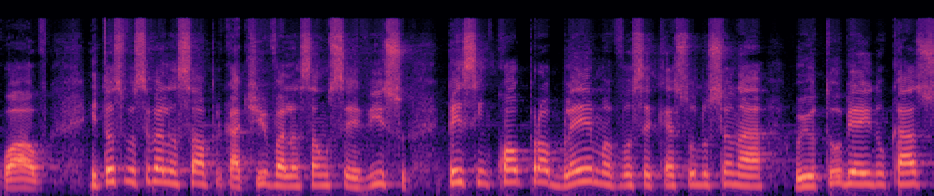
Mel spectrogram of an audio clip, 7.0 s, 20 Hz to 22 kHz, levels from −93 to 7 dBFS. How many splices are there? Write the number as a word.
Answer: zero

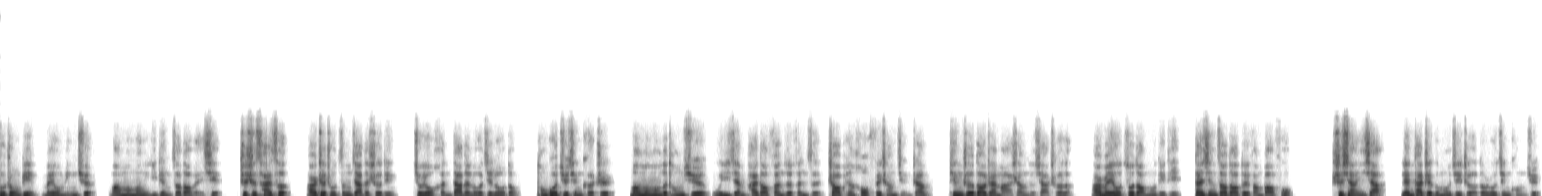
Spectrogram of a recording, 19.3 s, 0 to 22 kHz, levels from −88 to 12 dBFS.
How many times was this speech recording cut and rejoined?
one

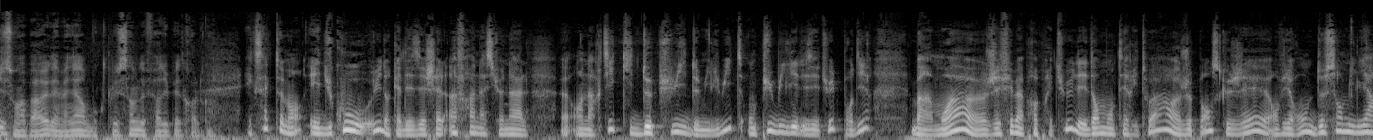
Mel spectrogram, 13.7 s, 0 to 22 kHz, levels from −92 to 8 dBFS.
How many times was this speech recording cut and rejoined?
one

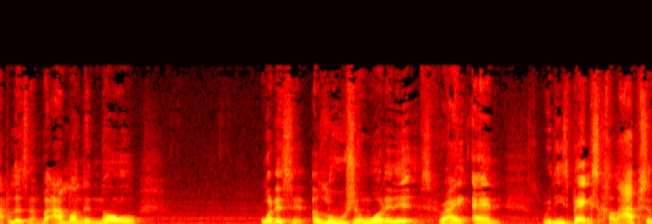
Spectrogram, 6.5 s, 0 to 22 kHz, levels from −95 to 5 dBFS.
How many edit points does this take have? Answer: zero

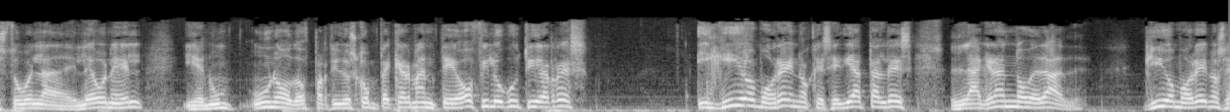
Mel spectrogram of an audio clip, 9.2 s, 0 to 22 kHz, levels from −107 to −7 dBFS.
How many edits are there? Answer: zero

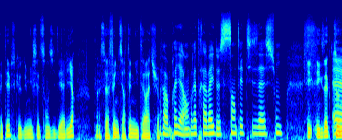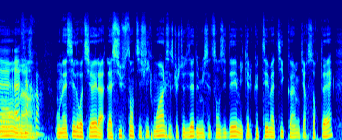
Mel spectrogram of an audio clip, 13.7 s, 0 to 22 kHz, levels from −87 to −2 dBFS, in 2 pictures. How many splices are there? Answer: two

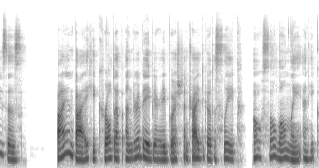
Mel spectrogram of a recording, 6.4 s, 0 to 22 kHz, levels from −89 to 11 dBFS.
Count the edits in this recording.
two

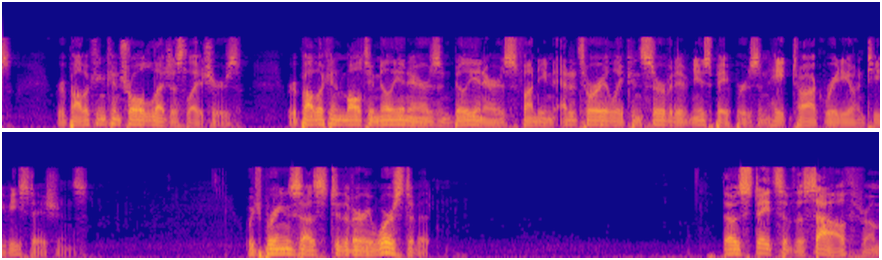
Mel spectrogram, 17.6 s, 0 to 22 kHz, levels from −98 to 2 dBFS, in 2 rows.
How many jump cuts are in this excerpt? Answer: zero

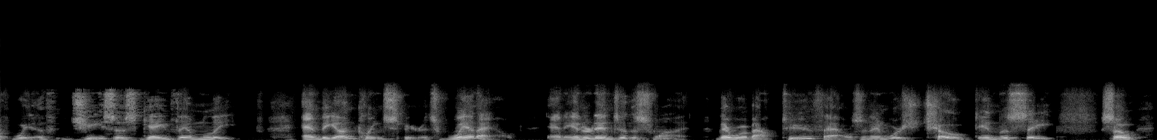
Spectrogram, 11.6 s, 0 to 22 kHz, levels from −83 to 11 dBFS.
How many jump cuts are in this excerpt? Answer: one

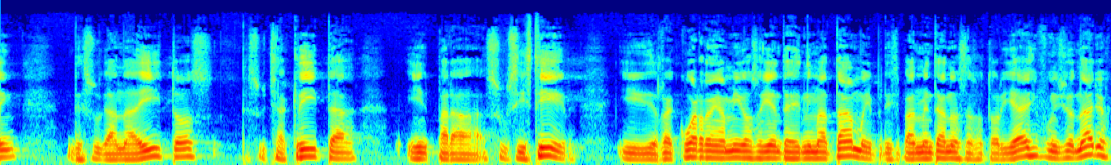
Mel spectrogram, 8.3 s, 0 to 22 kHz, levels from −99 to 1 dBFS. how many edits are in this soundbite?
zero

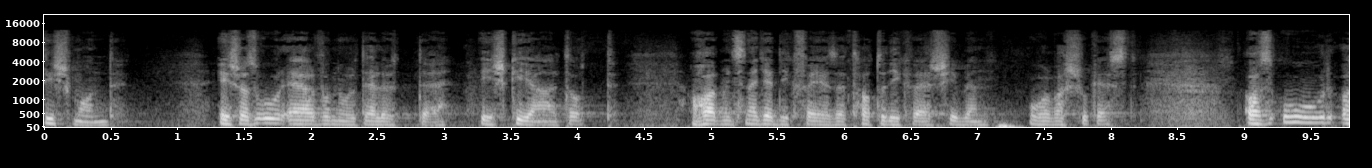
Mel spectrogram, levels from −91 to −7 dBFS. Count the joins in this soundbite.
zero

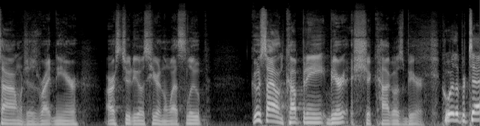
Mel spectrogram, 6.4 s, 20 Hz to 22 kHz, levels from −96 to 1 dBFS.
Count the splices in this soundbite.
one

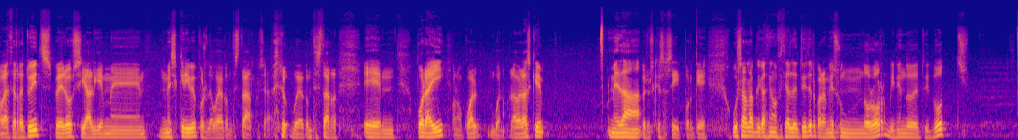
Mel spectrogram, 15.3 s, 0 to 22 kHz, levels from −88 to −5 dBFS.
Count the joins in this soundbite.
three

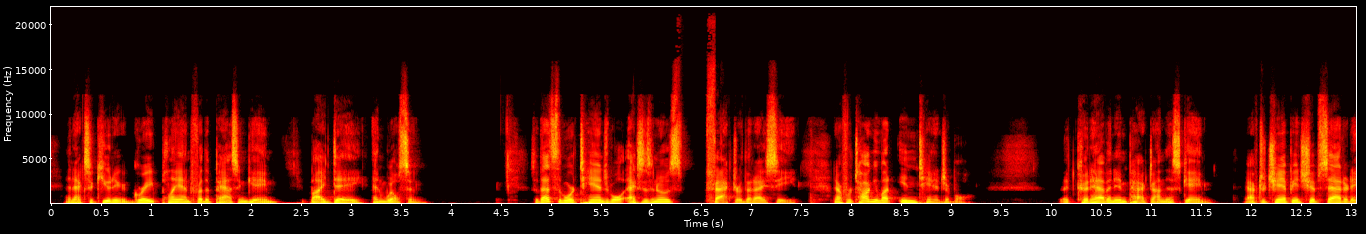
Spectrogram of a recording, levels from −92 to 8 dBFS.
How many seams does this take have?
one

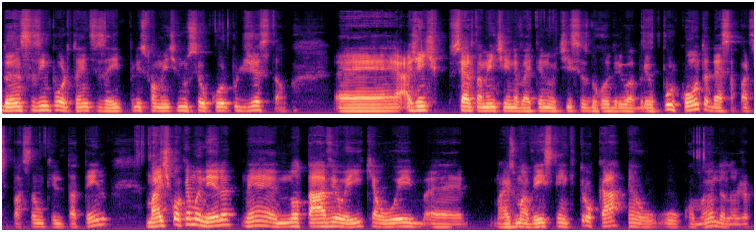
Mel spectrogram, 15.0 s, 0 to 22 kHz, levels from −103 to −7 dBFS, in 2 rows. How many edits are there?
one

